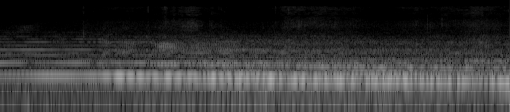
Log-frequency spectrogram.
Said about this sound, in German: Und gleichzeitig heulen noch immer fast jeden Tag in Kiew die Sirenen zum Luftalarm auf.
